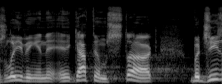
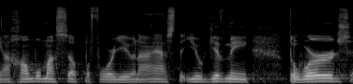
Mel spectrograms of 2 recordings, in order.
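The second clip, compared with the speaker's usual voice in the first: softer, lower, reverent prayer voice; 3 semitones lower, 4 dB quieter than usual. Acted. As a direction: pray quietly and humbly before God. Leads the congregation in prayer.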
